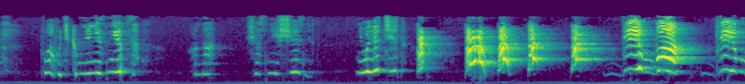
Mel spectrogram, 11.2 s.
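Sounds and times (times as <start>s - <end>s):
speech: 0.9s - 2.2s, 3.8s - 4.8s, 5.4s - 6.2s
puppy yapping and barking: 6.3s - 9.2s.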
